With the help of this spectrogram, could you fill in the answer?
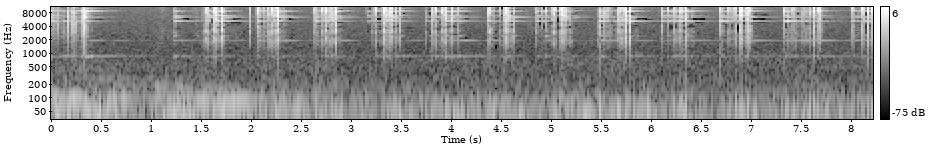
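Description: Long acrylic nails scratch and tap the textured starburst-patterned sides of a medium, hollow, empty cut crystal glass footed pedestal bowl held in both hands. Short, bright, raspy scratching bursts repeat in a steady rhythm, with brief clicks and faint sustained high glassy tones. A low rumble sits underneath throughout.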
